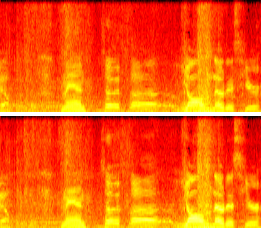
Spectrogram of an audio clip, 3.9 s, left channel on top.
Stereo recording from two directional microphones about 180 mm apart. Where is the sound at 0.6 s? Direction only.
Centre (ahead or behind).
